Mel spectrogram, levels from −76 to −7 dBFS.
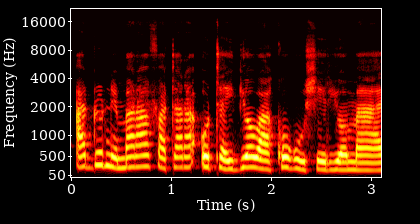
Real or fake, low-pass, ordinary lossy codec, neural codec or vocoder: real; 19.8 kHz; none; none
